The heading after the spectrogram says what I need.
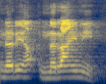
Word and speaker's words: नारायणी: में क्या बोलते हैं नारायनी बोलते हैं नारायनी स्पेलिंग ठीक कर लेना जिसके पास पीडीएफ है नारायणी एन ए आर वाई ए एन आई नारायणी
